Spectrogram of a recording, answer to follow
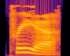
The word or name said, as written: priya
